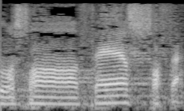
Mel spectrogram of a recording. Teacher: هنا يدغم يعني بيلغي التاء ويقرأ الصاد مكانها · Term: الإدغام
